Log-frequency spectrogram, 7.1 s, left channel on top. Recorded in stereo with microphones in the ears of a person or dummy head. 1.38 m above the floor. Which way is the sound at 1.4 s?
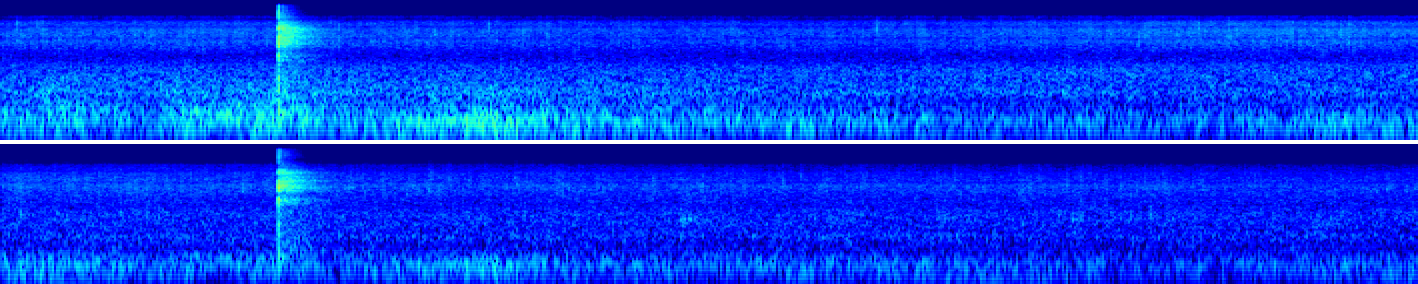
Centre (ahead or behind).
